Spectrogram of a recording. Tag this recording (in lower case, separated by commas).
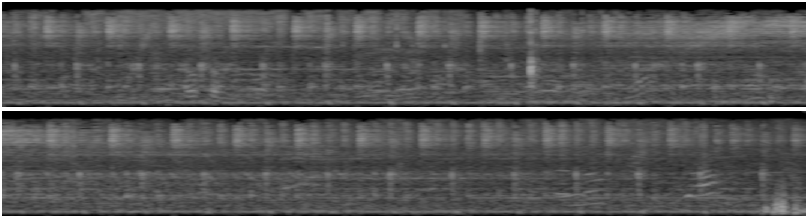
speech, music, spray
